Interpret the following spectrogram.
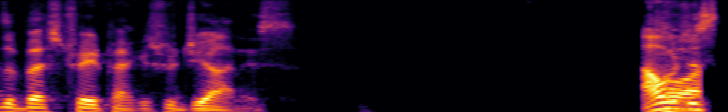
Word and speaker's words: Giannis: How do you pronounce it? Giannis. Giannis because I say G. I Okay, I guess I pronounce the G. Say you say Giannis. Giannis.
